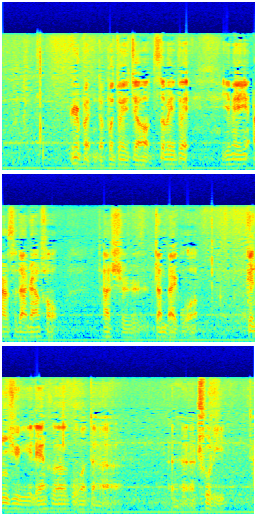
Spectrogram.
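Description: An elderly man talks calmly close to the microphone.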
